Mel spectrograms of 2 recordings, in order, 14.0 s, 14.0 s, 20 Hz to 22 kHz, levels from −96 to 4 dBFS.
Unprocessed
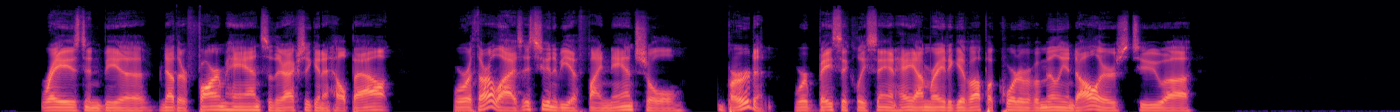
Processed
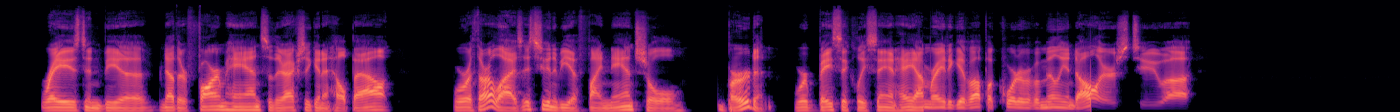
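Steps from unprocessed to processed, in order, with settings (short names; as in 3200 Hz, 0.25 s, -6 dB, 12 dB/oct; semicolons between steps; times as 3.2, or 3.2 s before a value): HPF 92 Hz 24 dB/oct, from 9.23 s 210 Hz, from 10.9 s 690 Hz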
